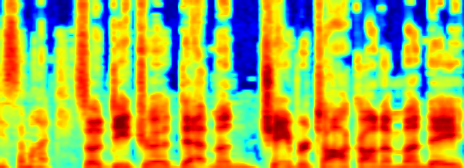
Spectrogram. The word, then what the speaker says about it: Dettmann: It's Detra Detman. Yeah. Not Detra Dietman.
